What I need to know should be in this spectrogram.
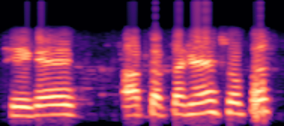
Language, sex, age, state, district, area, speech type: Urdu, male, 30-45, Uttar Pradesh, Muzaffarnagar, urban, conversation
